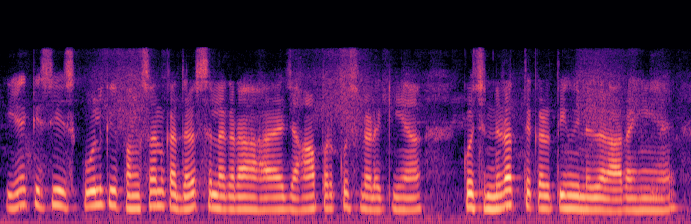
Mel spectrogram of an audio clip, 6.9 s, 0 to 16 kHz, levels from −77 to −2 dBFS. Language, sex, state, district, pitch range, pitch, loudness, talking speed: Hindi, male, Uttar Pradesh, Lalitpur, 165-195 Hz, 175 Hz, -16 LUFS, 190 wpm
